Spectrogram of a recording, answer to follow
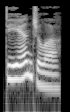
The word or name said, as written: dangela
